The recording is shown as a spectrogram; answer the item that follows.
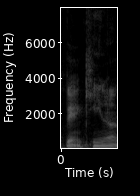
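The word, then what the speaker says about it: Banchina: I know it says Bankina online, it's pronounced Bankina according to the wiki.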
